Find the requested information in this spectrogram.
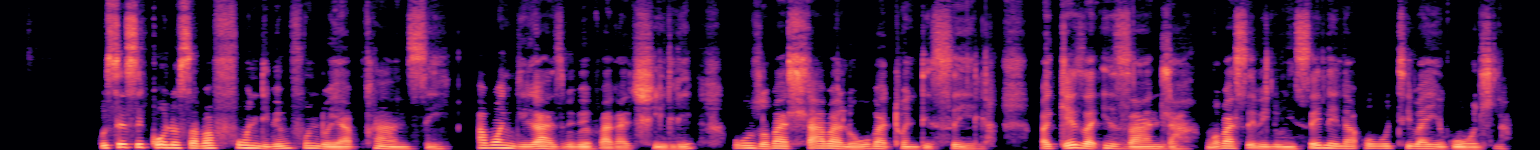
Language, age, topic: North Ndebele, 36-49, health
